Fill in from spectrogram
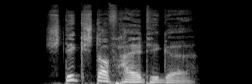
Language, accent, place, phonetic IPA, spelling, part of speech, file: German, Germany, Berlin, [ˈʃtɪkʃtɔfˌhaltɪɡə], stickstoffhaltige, adjective, De-stickstoffhaltige.ogg
- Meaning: inflection of stickstoffhaltig: 1. strong/mixed nominative/accusative feminine singular 2. strong nominative/accusative plural 3. weak nominative all-gender singular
